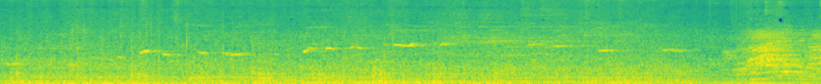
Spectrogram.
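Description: Shopping-mall ambience with an escalator running: a steady low rumble, with faint short high notes at changing pitches above it.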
